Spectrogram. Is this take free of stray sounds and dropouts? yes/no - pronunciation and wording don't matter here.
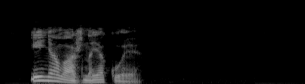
yes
